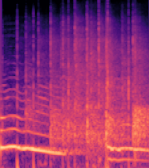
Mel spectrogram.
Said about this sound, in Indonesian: Tepuk tangan lagi ya.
